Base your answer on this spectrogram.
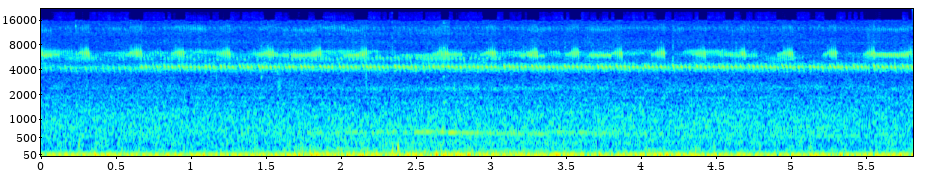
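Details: Crickets chirping at night, a sustained high-pitched trill with repeated pulsing notes above it, mixed with campfire crackles and a steady low rumble.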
